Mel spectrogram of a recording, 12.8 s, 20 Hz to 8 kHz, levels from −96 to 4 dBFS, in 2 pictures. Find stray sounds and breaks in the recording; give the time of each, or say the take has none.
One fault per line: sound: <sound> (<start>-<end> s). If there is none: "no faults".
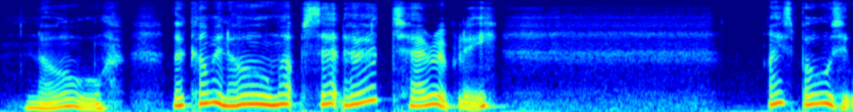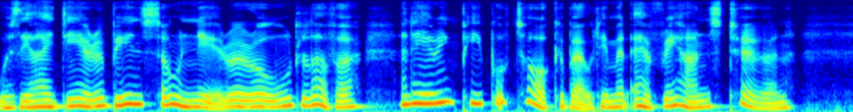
no faults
